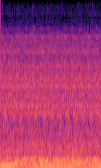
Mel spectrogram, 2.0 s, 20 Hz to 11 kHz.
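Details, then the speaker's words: 2006 Lariat diesel truck at 146,000 miles on a cold start with compensation shut off: deep, steady idle with a lumpy, uneven beat. Cylinders two and four are weak, so weak injectors are causing a misfire. "there you go number two and number four just turned to crap"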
